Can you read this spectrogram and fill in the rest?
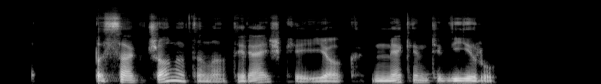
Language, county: Lithuanian, Vilnius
